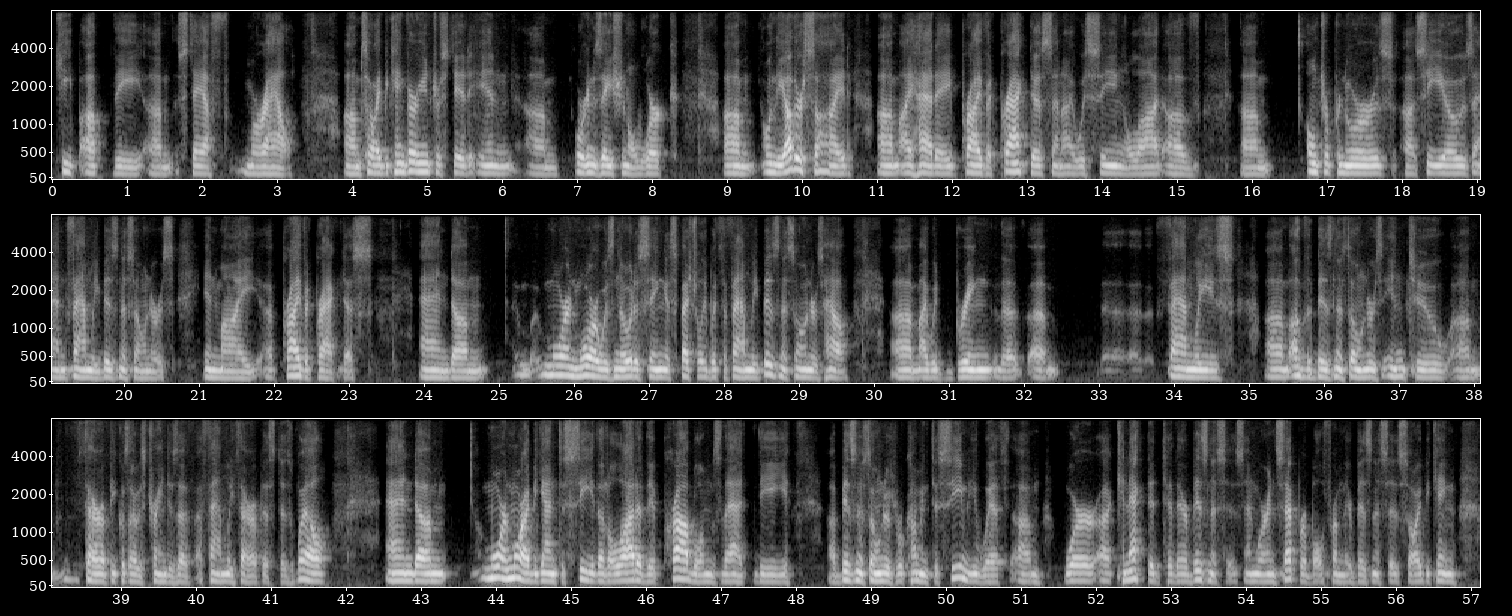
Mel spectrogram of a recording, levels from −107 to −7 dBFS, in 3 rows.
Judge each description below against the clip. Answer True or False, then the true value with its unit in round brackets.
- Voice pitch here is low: True (130 Hz)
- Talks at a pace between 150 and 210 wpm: False (135 wpm)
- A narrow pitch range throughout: True (2.0 semitones)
